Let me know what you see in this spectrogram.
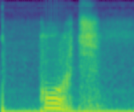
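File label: "koord", Dutch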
